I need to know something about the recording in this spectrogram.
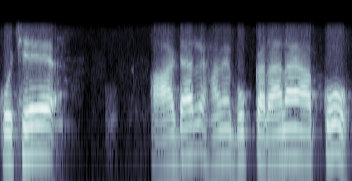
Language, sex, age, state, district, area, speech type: Hindi, male, 60+, Madhya Pradesh, Hoshangabad, urban, conversation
